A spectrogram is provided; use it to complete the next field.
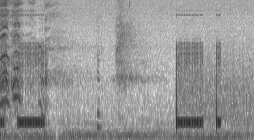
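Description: A mobile phone rings with loud, bright electronic tones in short bursts separated by a pause, over a low steady background hum. No one speaks.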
